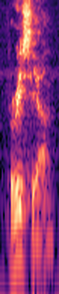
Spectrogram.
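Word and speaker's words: perisseia: there is the word parasia parisia is the proper pronunciation it means abundance or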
